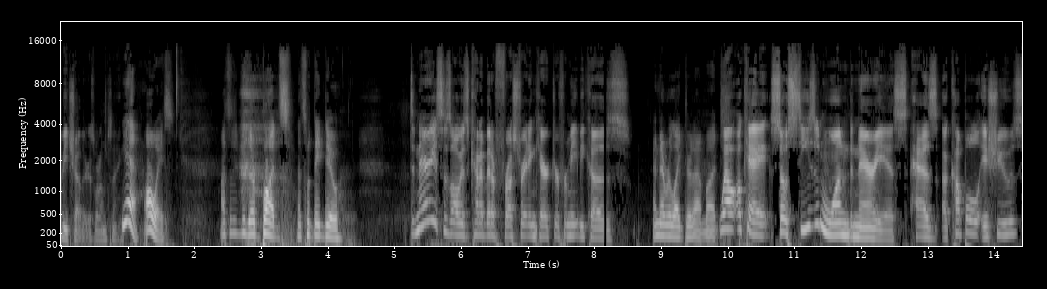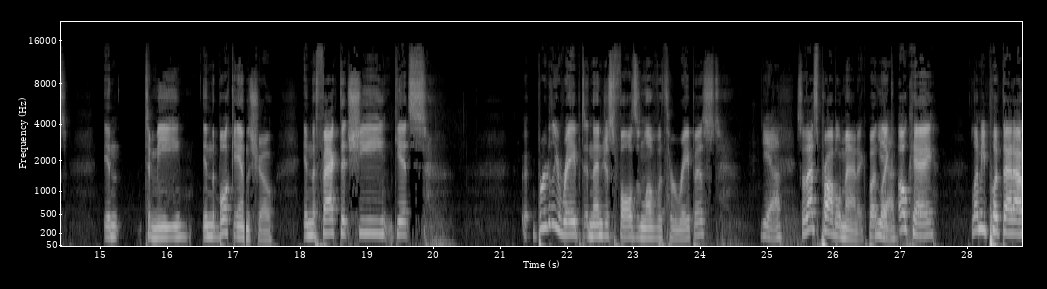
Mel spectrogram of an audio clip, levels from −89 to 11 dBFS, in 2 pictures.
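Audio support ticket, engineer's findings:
Bluetooth dropout, 8.13–8.18 s and 17.15–17.19 s: brief silences of about 50 ms and 37 ms, abrupt or with a few-millisecond fade. Speech resumes further along, as if it played through the gap. Likely late packets on the wireless link to the headphones, dropped rather than played.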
